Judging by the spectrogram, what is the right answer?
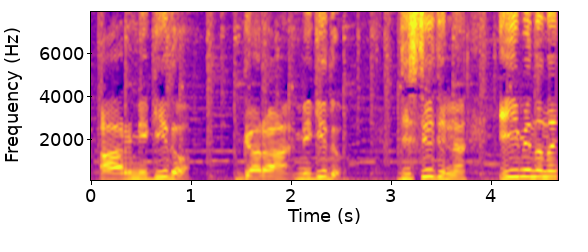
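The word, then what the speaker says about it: הר מגידו: деле ВС гораздо проще Армагедон на иврите произносится как Ар мегидо гора мегидо действительно именно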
